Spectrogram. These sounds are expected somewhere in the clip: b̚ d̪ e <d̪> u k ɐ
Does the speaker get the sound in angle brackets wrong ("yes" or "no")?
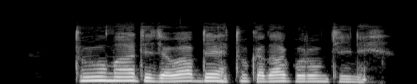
yes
